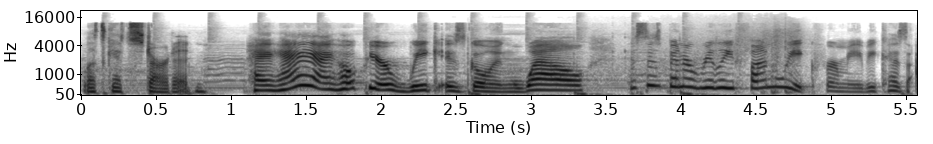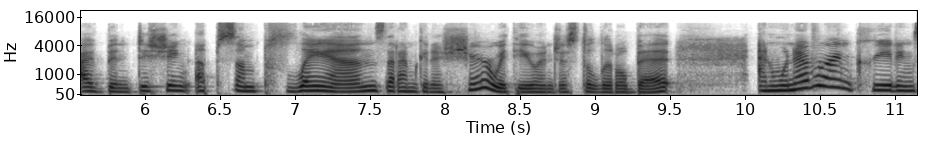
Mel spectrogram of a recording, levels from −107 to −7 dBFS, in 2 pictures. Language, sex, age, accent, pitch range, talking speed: English, female, 20-39, American, 175-240 Hz, 235 wpm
